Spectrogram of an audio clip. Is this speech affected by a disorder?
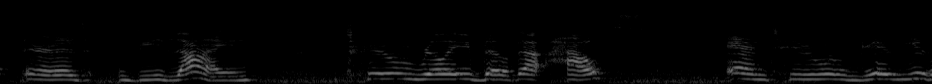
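Yes: cerebral palsy.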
